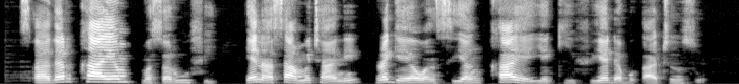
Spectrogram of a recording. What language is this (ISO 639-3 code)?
hau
